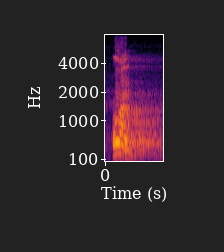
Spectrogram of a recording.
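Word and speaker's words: comb: देखेंगे इसके एग्जांपल है कोम कोम मींस कोम कोम मींस कंगी जो बी है उससे पहले एम आया है या एम के बाद जो बी आएगा वह साइलेंट होगा एम के बाद जो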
